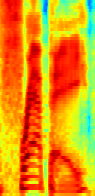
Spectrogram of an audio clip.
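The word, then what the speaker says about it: frappé: listen to these idiots it's pronounced frappe it's a french word for beaten apparently the experts in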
